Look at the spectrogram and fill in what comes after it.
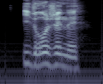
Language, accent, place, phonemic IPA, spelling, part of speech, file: French, France, Lyon, /i.dʁɔ.ʒe.ne/, hydrogéner, verb, LL-Q150 (fra)-hydrogéner.wav
- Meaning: to hydrogenate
